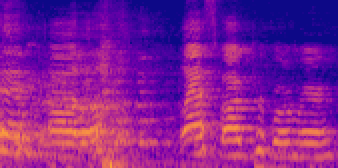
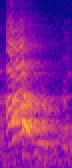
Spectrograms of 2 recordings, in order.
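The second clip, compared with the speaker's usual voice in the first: high loud hammed-up yell; mock anguished cry; 13 semitones higher, 11 dB louder than usual. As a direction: let out a melodramatic shriek. End of Godfather parody.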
